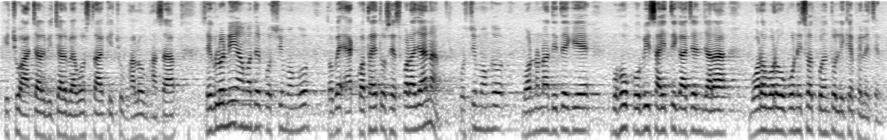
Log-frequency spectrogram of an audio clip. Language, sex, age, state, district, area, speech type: Bengali, male, 30-45, West Bengal, Purba Bardhaman, urban, spontaneous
